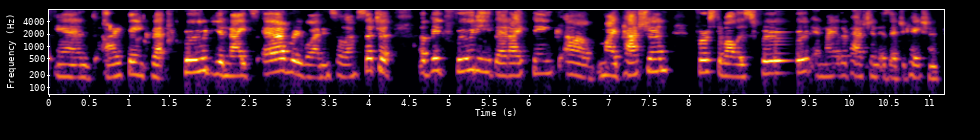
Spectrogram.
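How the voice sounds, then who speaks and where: A woman's voice: medium pitch, rough recording. A woman in her fifties from San Jose speaks as an interview guest with a mid-range voice. She explains things in a chatty, casual storytelling style. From San Jose, United States. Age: 50s. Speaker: interview guest, educator and former pastry chef.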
